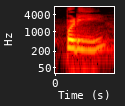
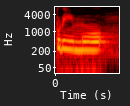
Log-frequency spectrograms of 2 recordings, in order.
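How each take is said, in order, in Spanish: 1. La última sílaba se omite. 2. La última sílaba se pronuncia completa. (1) "pérdida del elemento al final de la palabra" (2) "se debería decir primo"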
